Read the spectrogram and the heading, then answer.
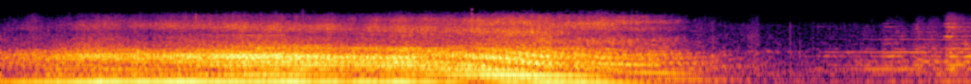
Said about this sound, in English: And that night, after landing his plane at the Purple Triangle camp, situated in the hills bordering the Gobi Desert, Lin Fu takes his captive, Lin Chalmers, to Derek Bluger.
